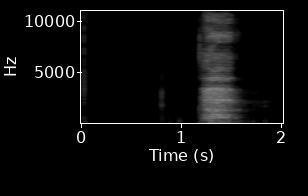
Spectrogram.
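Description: A man's single short sigh, a breath out lasting about half a second, starting a little past halfway, amid near silence.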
